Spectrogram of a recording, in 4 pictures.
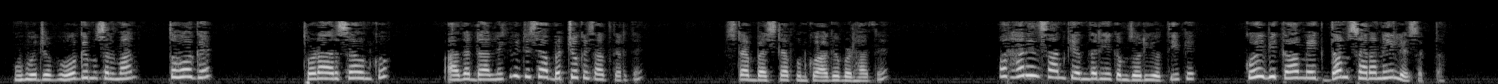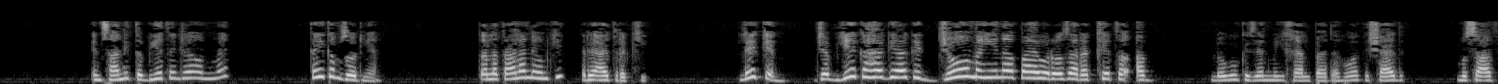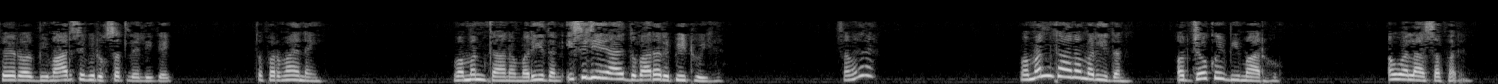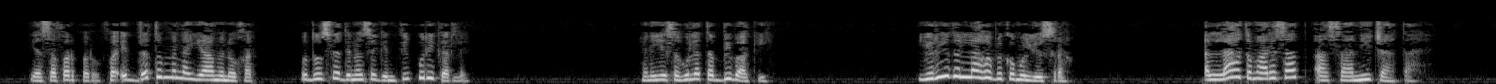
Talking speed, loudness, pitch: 160 wpm, -17 LUFS, 195 Hz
